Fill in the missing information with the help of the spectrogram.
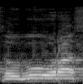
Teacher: سا کو نرمی کے ساتھ ادا کریں گے، بالکل زبان کی نوک اور ثنا الیاء کا کنارہ، ثبورا سیٹی کی آواز نہیں ہونی چاہیے، را پر پڑا جائے گا چونکہ متحرک اور زبر ہے۔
